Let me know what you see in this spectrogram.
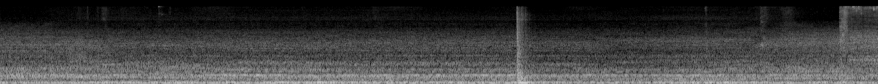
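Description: Steady low rumble of a Long Island Rail Road M9 electric commuter car running, heard from inside its restroom. A single sharp knock comes about five seconds in.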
